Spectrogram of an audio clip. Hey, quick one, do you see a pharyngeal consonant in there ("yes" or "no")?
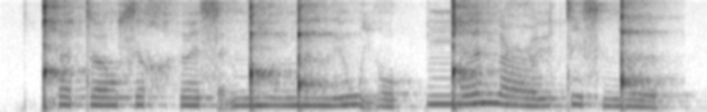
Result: yes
